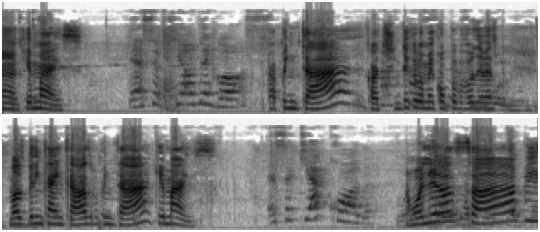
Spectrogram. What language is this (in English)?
Portuguese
